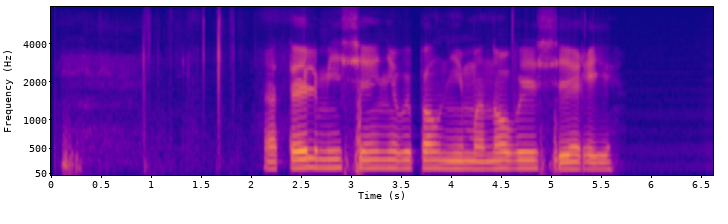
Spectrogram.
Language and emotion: Russian, neutral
